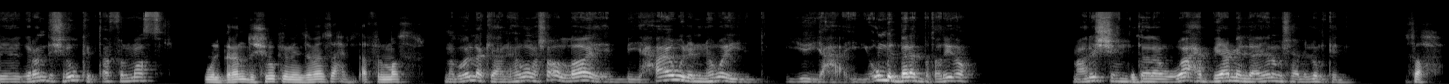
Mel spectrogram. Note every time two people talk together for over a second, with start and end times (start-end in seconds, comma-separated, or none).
none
